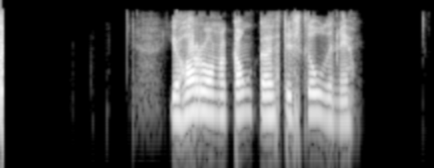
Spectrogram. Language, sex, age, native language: Icelandic, male, 11, Icelandic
